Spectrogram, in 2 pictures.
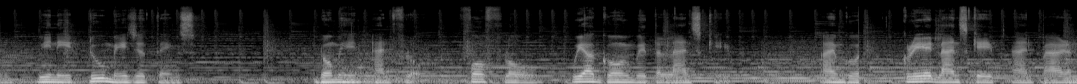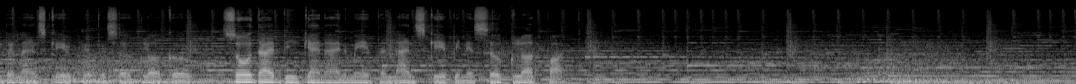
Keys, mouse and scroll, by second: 0.0 middle click, 0.4 shift+middle click, 0.5 shift+a, 4.4 KP_7, 5.2 shift+click, 7.0 click, 7.6 shift+click, 7.7 shift+a, 10.4 s, 12.4 click, 13.3-14.4 drag, 14.7 click, 15.4-20.8 typing, 16.7 shift+click, 16.8 click, 17.3 Tab, 19.0 click, 19.6 click, 20.2 click, 20.6 click.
